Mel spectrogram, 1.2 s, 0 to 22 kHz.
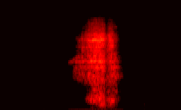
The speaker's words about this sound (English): Then how didn't you know I was sick? I've been only sneezing the past 24 hours.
